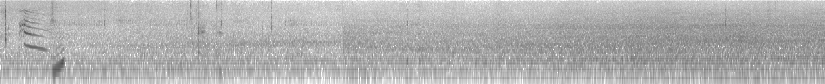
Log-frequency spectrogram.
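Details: Pet cat greeted in the morning gives a single clear meow near the start, sliding in pitch, followed by a long quiet stretch of soft room hiss.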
